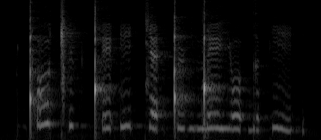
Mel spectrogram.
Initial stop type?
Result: click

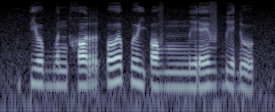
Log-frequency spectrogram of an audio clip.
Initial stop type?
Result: plain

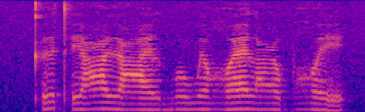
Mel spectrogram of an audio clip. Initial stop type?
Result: ejective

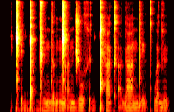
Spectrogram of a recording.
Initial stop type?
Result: click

